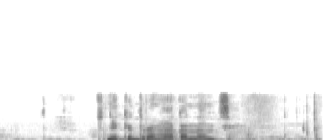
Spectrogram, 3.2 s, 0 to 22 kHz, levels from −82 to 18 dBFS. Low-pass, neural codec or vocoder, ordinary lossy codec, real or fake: 7.2 kHz; none; none; real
